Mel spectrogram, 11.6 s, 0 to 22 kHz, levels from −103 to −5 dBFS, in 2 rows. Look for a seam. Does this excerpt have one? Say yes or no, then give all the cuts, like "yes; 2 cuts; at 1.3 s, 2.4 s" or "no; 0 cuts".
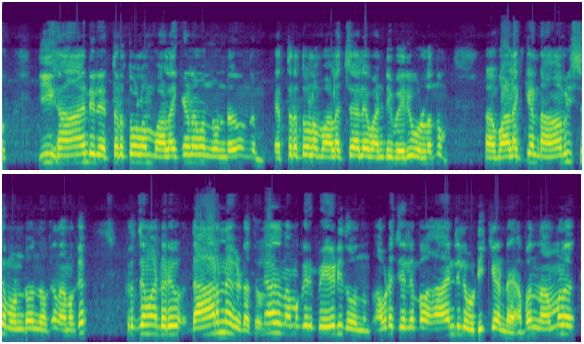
yes; 1 cut; at 8.4 s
